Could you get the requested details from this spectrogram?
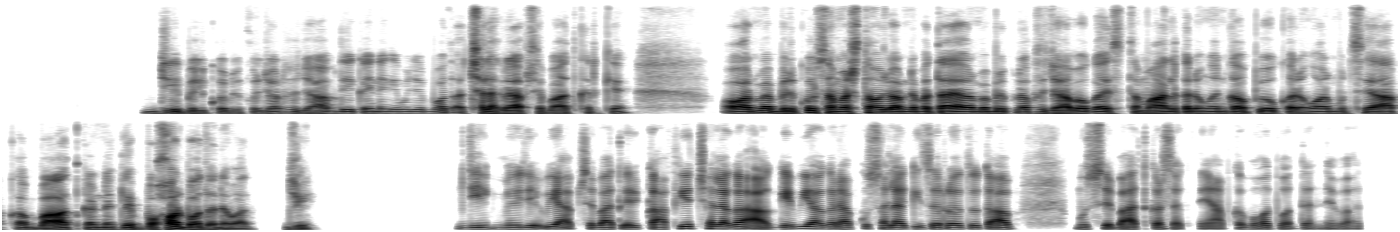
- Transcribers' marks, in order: none
- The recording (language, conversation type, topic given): Hindi, advice, मैं बिना रक्षात्मक हुए फीडबैक कैसे स्वीकार कर सकता/सकती हूँ?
